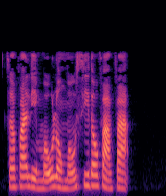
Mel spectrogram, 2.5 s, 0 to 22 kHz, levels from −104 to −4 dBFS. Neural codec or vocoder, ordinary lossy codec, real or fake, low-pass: none; MP3, 64 kbps; real; 7.2 kHz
